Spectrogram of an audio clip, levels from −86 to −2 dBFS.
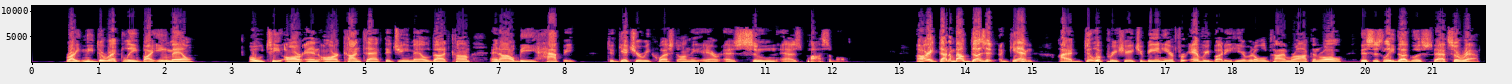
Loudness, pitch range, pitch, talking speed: -11 LUFS, 105-140 Hz, 120 Hz, 145 wpm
